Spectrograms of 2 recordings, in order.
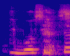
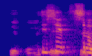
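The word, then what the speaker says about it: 脂質: Shibositsu tapi bacanya apa? Shishitsu desu.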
